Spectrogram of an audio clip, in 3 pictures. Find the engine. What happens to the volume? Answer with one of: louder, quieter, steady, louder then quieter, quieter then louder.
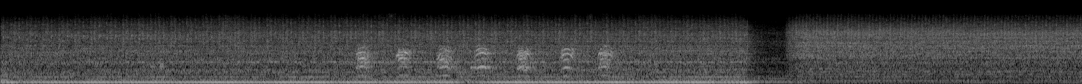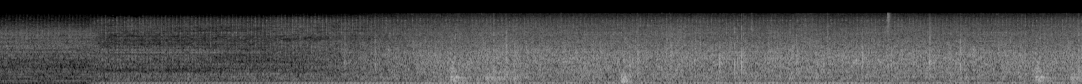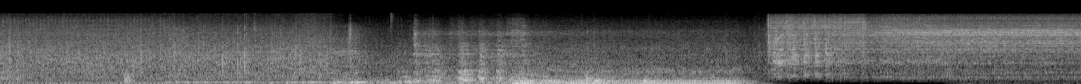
louder.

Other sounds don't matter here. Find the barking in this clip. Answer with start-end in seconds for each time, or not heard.
3.5-6.2.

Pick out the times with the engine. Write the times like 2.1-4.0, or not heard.
0.0-32.4.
